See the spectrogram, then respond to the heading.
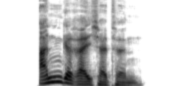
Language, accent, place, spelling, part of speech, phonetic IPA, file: German, Germany, Berlin, angereicherten, adjective, [ˈanɡəˌʁaɪ̯çɐtn̩], De-angereicherten.ogg
- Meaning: inflection of angereichert: 1. strong genitive masculine/neuter singular 2. weak/mixed genitive/dative all-gender singular 3. strong/weak/mixed accusative masculine singular 4. strong dative plural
